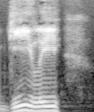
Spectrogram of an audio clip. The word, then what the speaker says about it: Geely: That's G-E-E-L-Y. We often say Geely, But as near as I can tell, the proper pronunciation is Geely.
